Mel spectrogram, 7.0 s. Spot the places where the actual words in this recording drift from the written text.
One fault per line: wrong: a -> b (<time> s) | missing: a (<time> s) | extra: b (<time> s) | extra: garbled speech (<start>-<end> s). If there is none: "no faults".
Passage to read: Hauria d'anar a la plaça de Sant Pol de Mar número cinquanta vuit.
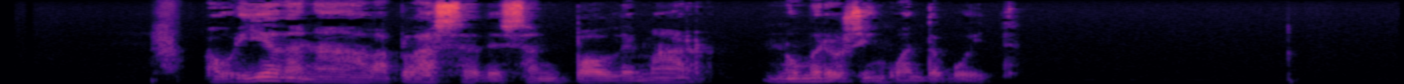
no faults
